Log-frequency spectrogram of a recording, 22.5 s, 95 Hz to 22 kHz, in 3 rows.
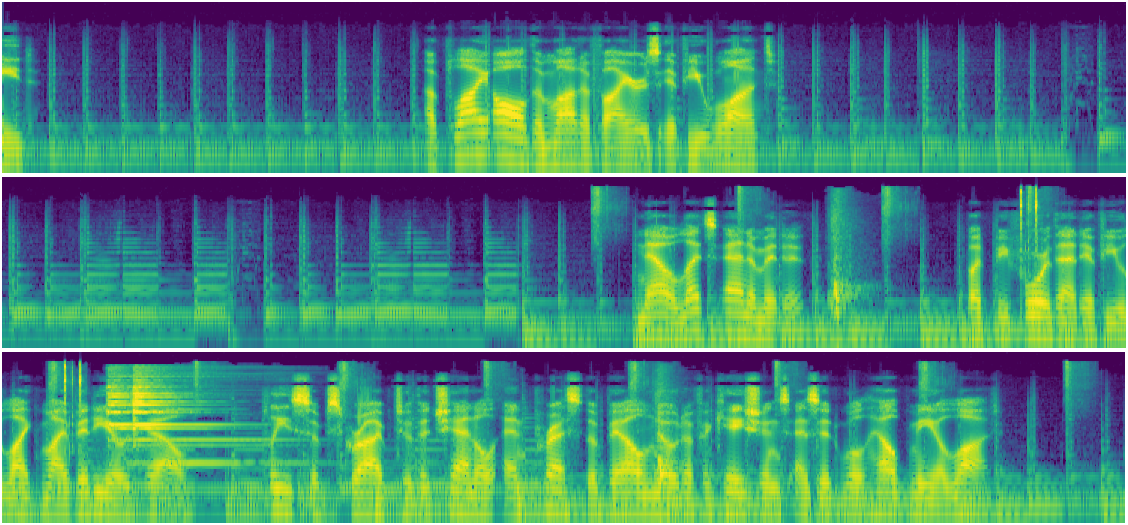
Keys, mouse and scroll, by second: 0.2 click, 0.4 middle click, 0.8 KP_1, 0.9-1.3 scroll down 5, 1.2 middle click, 2.0 click, 2.4 n, 2.9 click, 3.2 click, 3.3 click, 4.0 ctrl+s, 5.0 click, 5.6 KP_1, 5.9 click, 6.3 click, 6.5 click, 7.2 click, 7.5 click, 7.8 click, 9.0 middle click, 9.9 middle click, 11.6 KP_1, 12.9 click.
